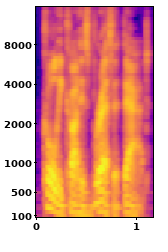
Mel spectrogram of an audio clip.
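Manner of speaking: plain reading voice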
